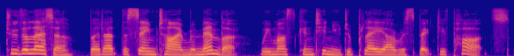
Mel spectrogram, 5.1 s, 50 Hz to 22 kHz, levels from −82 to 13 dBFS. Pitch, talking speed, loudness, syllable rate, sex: 195 Hz, 200 wpm, -20 LUFS, 5.3 syllables/s, female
